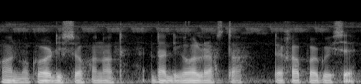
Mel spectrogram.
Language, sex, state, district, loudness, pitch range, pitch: Assamese, male, Assam, Sonitpur, -19 LUFS, 85-90 Hz, 90 Hz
